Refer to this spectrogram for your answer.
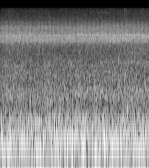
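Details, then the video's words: Cicadas begin singing a steady, high-pitched drone over a low background rumble in a cool-climate tropical-style garden in early summer (late June to early July), a sign that summer is here; katydids have not started yet. "and as you can hear the cicadas are now also starting to sing and the cicadas are definitely a sign that summer is here"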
